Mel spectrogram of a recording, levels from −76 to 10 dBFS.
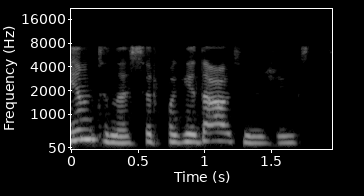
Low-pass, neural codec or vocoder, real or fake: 7.2 kHz; none; real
